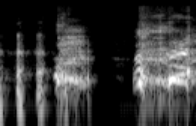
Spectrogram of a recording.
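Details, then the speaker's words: Adult sick all week with a terrible, nagging cough and hoarse voice: two short coughs, then two longer harsh ones after a brief pause, in a quiet room. "I've been sick all week. I've had this terrible cough. I had to put a couple of videos out with my terrible voice."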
